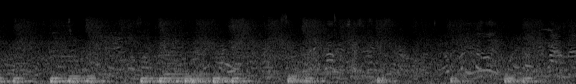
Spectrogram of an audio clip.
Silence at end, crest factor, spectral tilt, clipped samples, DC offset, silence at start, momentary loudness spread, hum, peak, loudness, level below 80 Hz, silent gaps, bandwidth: 0 s; 18 dB; -6.5 dB/octave; under 0.1%; under 0.1%; 0 s; 8 LU; none; -18 dBFS; -36 LUFS; -52 dBFS; none; 13 kHz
